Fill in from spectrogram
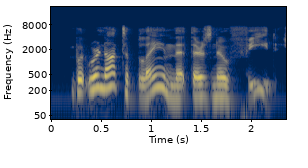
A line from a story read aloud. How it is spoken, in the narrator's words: exclaimed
